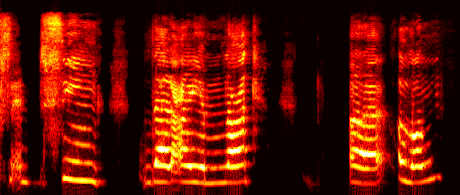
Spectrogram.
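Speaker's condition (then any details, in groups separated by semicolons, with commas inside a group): Cerebral palsy; spastic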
